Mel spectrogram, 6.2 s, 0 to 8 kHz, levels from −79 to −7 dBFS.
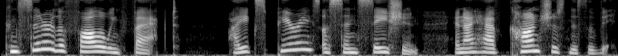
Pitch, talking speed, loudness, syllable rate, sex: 245 Hz, 135 wpm, -20 LUFS, 4.8 syllables/s, female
